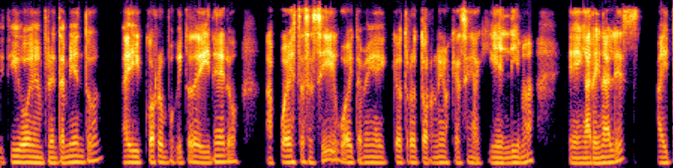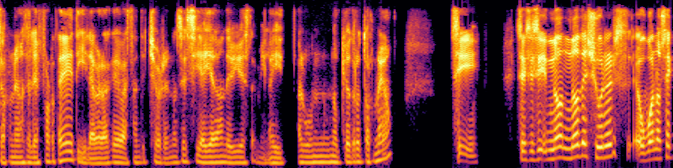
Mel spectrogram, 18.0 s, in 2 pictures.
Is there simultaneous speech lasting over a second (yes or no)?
no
